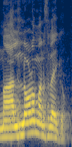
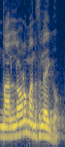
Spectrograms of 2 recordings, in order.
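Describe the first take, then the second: Both takes have the same delivery.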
